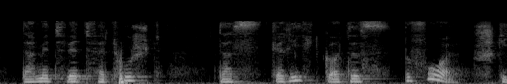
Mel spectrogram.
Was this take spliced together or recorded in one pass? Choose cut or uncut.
cut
